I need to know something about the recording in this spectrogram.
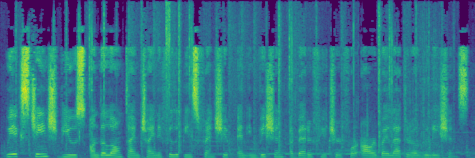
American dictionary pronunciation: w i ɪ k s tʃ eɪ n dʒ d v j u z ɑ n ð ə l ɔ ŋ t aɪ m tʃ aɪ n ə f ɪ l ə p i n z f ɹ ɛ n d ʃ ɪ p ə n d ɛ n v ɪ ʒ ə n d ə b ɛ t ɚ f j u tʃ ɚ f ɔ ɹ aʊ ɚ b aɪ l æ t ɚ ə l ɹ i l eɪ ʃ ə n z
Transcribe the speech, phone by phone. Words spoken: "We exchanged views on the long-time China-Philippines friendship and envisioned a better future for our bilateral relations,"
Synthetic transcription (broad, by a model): w i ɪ k s tʃ eɪ n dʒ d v j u s ɑ n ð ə l ɔ ŋ t aɪ m tʃ aɪ n ə f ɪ l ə p i n s f ɹ ɛ n d ʃ ɪ p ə n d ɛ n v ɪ ʃ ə n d ə b ɛ t ɚ f j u tʃ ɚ f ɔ ɹ aʊ ɚ b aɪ l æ t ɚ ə l ɹ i l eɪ ʃ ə n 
